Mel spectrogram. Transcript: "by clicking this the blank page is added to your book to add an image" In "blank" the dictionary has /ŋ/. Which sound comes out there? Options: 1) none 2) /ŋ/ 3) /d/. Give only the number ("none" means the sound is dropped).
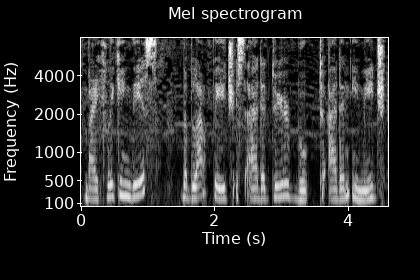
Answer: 1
